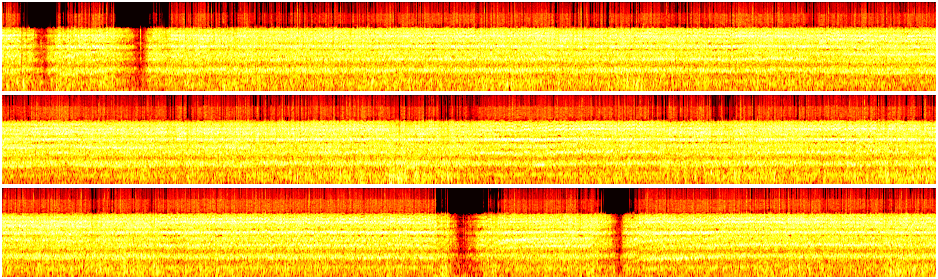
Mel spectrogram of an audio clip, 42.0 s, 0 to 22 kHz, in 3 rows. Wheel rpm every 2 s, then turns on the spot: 120, 170, 230, 230, 230, 230, 220, 210, 210, 220, 210, 230, 230, 220, 210, 210, 210, 130, 150, 210, 230.
36-38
